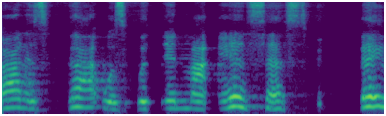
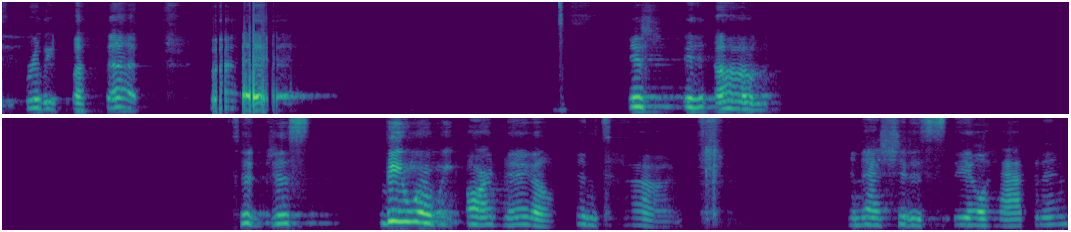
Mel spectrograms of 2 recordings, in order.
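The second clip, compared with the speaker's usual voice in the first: tearful words spoken through sobs. Speaking up front to the audience about something painful, crying while speaking. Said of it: "I'm crying because of this shit".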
